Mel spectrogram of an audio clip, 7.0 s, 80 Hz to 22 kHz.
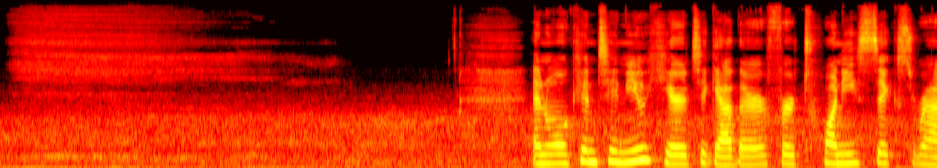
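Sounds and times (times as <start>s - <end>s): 
faint steady breath hiss from sitali breathing through rolled tongue, out through nose: 0.0s - 2.5s
speech: 4.0s - 7.0s.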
